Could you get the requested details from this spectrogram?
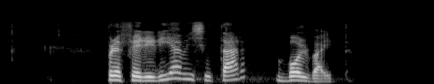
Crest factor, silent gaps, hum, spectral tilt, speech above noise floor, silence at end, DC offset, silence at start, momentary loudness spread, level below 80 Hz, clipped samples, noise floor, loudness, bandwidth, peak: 18 dB; none; none; -5 dB/octave; over 72 dB; 1.05 s; under 0.1%; 1.1 s; 18 LU; -66 dBFS; under 0.1%; under -90 dBFS; -18 LUFS; 7.8 kHz; -2 dBFS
